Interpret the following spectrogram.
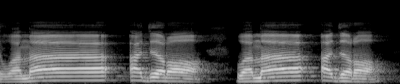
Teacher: الف مدہ کے بعد جھٹکے کسی آواز پیدا ہو جاتی ہے اور اس سے حمزہ بن جاتا ہے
